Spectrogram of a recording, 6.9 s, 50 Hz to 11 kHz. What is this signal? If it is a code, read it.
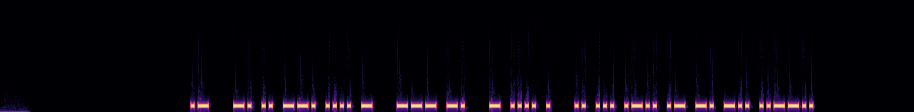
Morse code, heard as a keyed tone, about 42 wpm, 700 Hz. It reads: A NIGHT ON THE ISLAND?
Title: Sentences from Top 1000 Words - Review Part 3 - 45wpm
